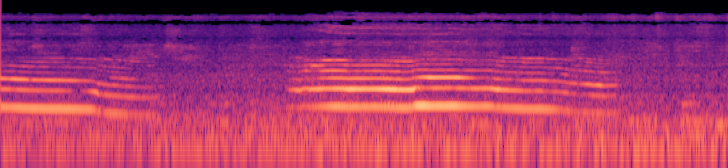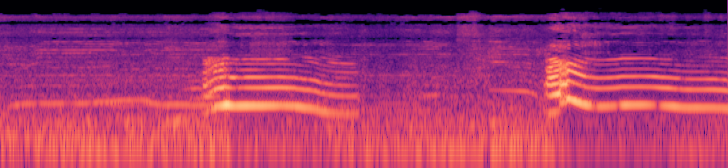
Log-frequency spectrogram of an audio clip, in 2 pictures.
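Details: An Alaskan Malamute riding in a vehicle howls in long, wavering notes that slide downward, with a steady rumble behind.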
